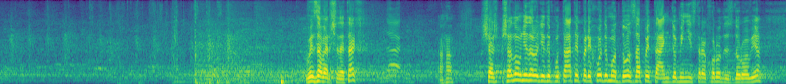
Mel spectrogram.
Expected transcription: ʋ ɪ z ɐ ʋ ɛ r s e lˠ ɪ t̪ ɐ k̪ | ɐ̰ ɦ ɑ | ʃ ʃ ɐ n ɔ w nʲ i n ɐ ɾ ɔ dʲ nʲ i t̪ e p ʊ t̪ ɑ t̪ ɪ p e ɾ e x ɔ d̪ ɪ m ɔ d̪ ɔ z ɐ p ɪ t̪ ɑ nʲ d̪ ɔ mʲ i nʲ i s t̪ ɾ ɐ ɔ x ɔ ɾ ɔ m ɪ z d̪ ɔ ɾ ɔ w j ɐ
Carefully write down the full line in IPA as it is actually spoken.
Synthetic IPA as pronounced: ʋ ɪ z ɐ ʋ ɛ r ʃ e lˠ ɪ t̪ ɑ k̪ | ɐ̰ ɦ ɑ | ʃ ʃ ɐ n ɔ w nʲ i n ɐ ɾ ɔ dʲ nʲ i d̪ e p ʊ t̪ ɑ t̪ ɪ p e ɾ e x ɔ d̪ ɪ m ɔ d̪ ɔ z ɐ p ɪ t̪ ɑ nʲ d̪ ɔ mʲ i nʲ i s t̪ ɾ ɐ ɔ x ɔ ɾ ɔ n ɪ z d̪ ɔ ɾ ɔ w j ɐ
